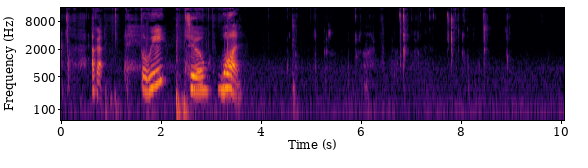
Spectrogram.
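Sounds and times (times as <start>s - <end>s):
quiet candy chewing: 4.0s - 9.8s
soft mouth clicks: 4.6s - 9.1s.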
